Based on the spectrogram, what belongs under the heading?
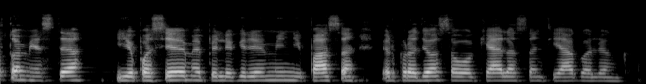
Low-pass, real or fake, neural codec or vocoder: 10.8 kHz; real; none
